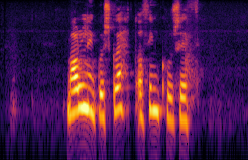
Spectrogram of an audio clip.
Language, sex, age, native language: Icelandic, female, 40-49, Icelandic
